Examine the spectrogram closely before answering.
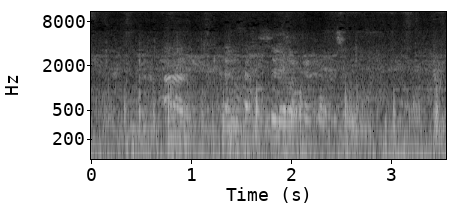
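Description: A young man talks casually nearby, outdoors.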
